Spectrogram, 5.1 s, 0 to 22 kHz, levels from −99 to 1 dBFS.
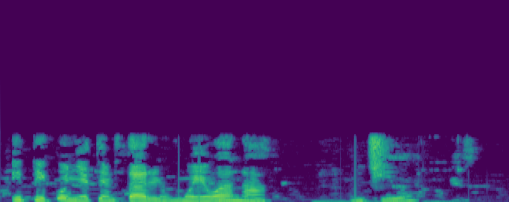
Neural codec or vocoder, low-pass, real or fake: none; 7.2 kHz; real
